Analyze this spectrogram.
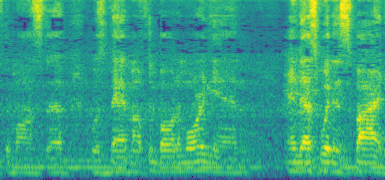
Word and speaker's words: Baltimore: You say Baltimore. Baltimore. I say Baltimore, too. Some people say Baltimore. They put a D in it.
